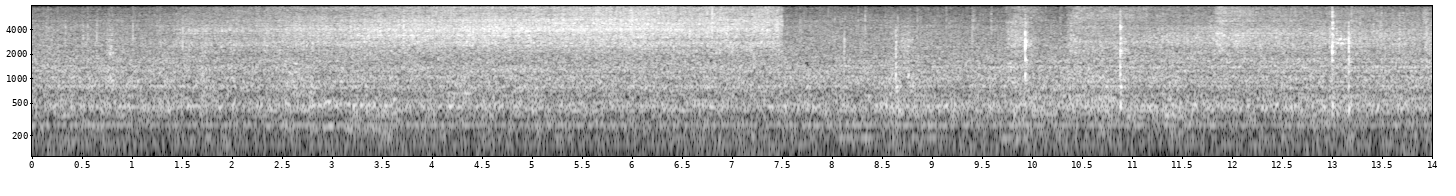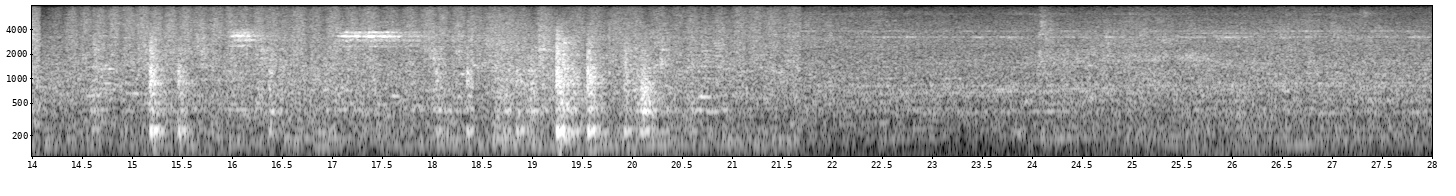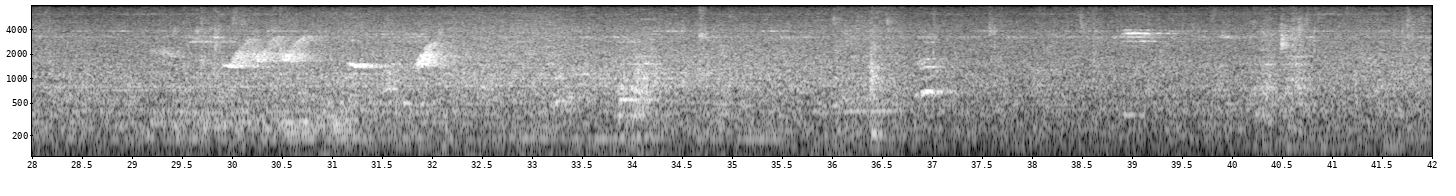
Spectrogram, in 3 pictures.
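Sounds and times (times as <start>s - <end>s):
bread sizzling on a griddle: 0.0s - 14.1s.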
